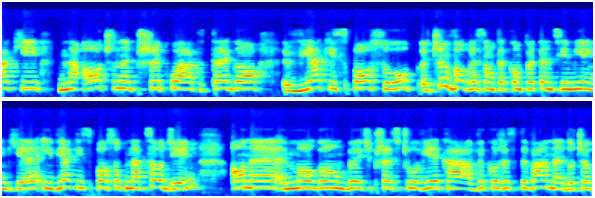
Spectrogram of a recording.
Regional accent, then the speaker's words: Pomeranian Voivodeship, Poland; Właśnie na Pomorzu, ja jestem z Trójmiasta, tutaj są szkoły, przedszkola

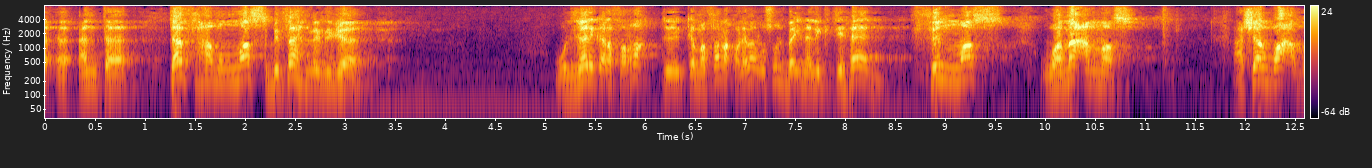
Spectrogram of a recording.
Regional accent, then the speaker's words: Egypt; وهم بيأخذوا بهذا في القانون المصري عندنا في مصر

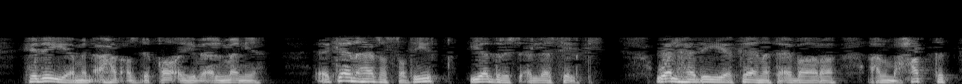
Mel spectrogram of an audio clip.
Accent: Egypt; لا ما هو المعروف عندنا في مصر

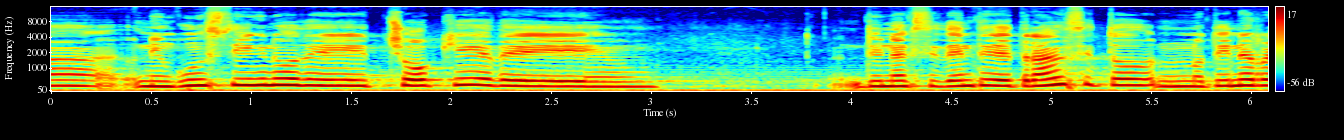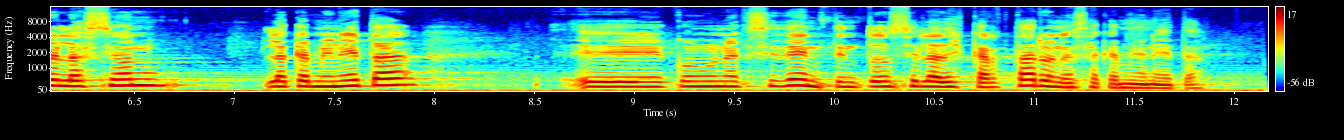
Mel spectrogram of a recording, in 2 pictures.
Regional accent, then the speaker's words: Temuco, Araucanía, Chile; vengo de Temuco

